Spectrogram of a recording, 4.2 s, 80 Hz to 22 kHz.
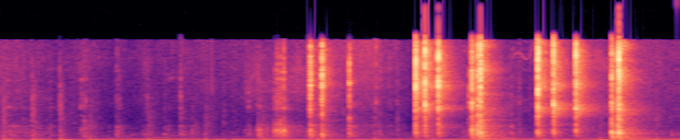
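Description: The rear wheel ratchet strap of a Thule T2 Pro XT hitch bike rack being pulled tight around the tyre, a quick run of clicks in the second half. Background music plays throughout.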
